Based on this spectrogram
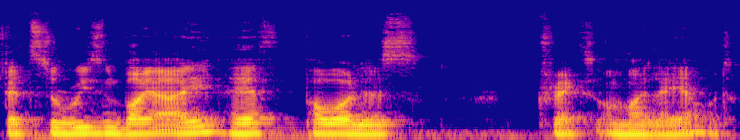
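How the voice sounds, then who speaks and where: Somewhat breathy, a man with a German accent speaks in a medium pitch with ordinary variation. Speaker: model railway hobbyist. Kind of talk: tutorial. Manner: halting.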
